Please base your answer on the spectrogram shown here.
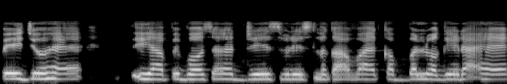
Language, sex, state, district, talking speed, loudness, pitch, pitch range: Hindi, female, Bihar, Purnia, 190 wpm, -15 LUFS, 240 Hz, 235-250 Hz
